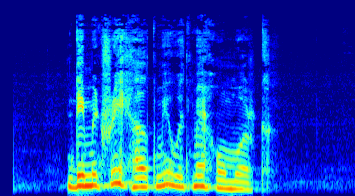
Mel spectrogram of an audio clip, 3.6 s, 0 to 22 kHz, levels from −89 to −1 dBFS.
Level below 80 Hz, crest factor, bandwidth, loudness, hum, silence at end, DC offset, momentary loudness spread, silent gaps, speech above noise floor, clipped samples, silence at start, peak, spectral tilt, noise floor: -74 dBFS; 20 dB; 15.5 kHz; -25 LUFS; none; 0.85 s; under 0.1%; 15 LU; none; 41 dB; under 0.1%; 0.65 s; -8 dBFS; -6.5 dB/octave; -65 dBFS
